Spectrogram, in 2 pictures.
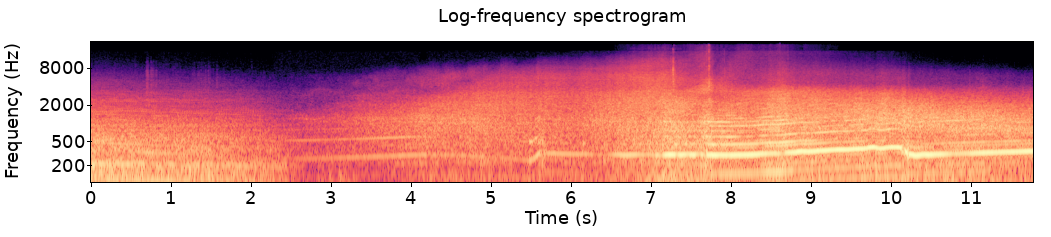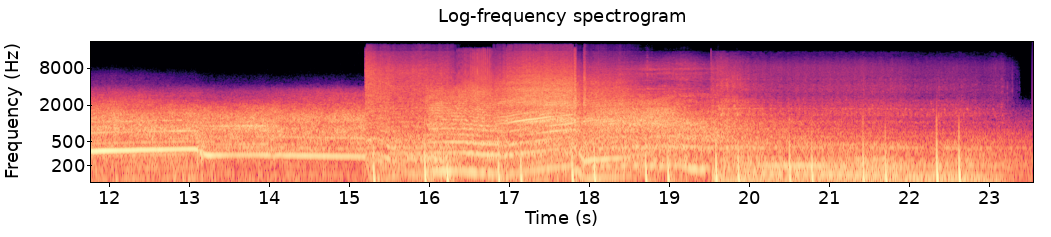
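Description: A Porsche 992.2 GT3 sports car is driven hard on Welsh roads in snowy weather. The engine note climbs through several revving pulls with gear changes between them, then gives rapid popping crackles on the overrun. It is loud and close, with no talk.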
